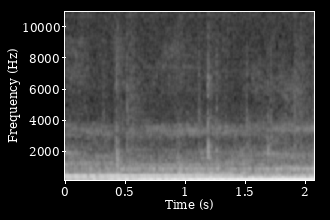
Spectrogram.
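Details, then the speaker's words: GE Profile French door refrigerator, model PFE29PSDASS, loud steady low buzzing rattle from the failed damper fan assembly feeding the bottom chiller drawer, not the evaporator fan; fixed by replacing the damper fan assembly. "that is the noise that is making that you have to verify if it's coming from the uh um refrigerator evaporator fan motor or the um bottom drawer on uh refrigerator damper and fan assembly."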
